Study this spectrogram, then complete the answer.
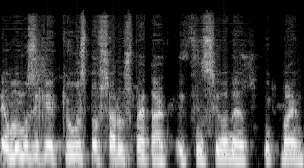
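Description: A man with a high voice speaks at a very fast rate. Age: 40s. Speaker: music producer and musician. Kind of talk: radio interview. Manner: halting, many fillers and repetitions.

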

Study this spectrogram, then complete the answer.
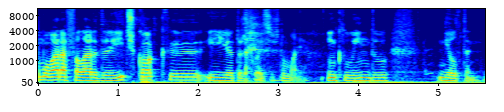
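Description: Audible room echo surrounds a man with a European Portuguese accent, who speaks fairly slowly at a medium pitch with fairly even intonation. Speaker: film podcast co-host. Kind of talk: casual chat. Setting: radio studio.

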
